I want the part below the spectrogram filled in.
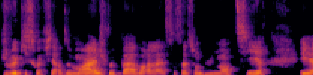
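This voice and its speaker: The recording is very clean with a silent background. A woman speaks at a fairly quick pace in a monotone, flat intonation. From France. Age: 30s. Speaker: life coach and yoga teacher. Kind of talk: casual interview.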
